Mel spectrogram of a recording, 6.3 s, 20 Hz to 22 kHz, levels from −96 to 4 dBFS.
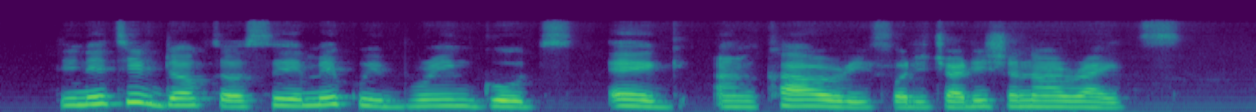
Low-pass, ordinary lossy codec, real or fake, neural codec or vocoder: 10.8 kHz; none; fake; autoencoder, 48 kHz, 128 numbers a frame, DAC-VAE, trained on Japanese speech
